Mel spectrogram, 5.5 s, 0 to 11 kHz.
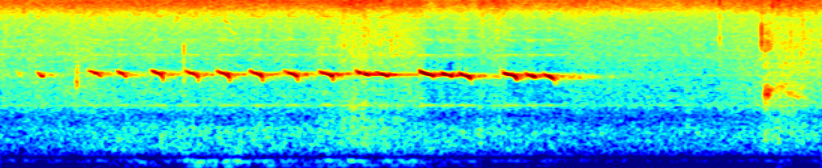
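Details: A small red-crested korhaan in a South African game reserve, afternoon of 27 November 2020, makes rapid dry, high beak-snapping clicks, several each second, the snapping that precedes its call and its falling display.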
